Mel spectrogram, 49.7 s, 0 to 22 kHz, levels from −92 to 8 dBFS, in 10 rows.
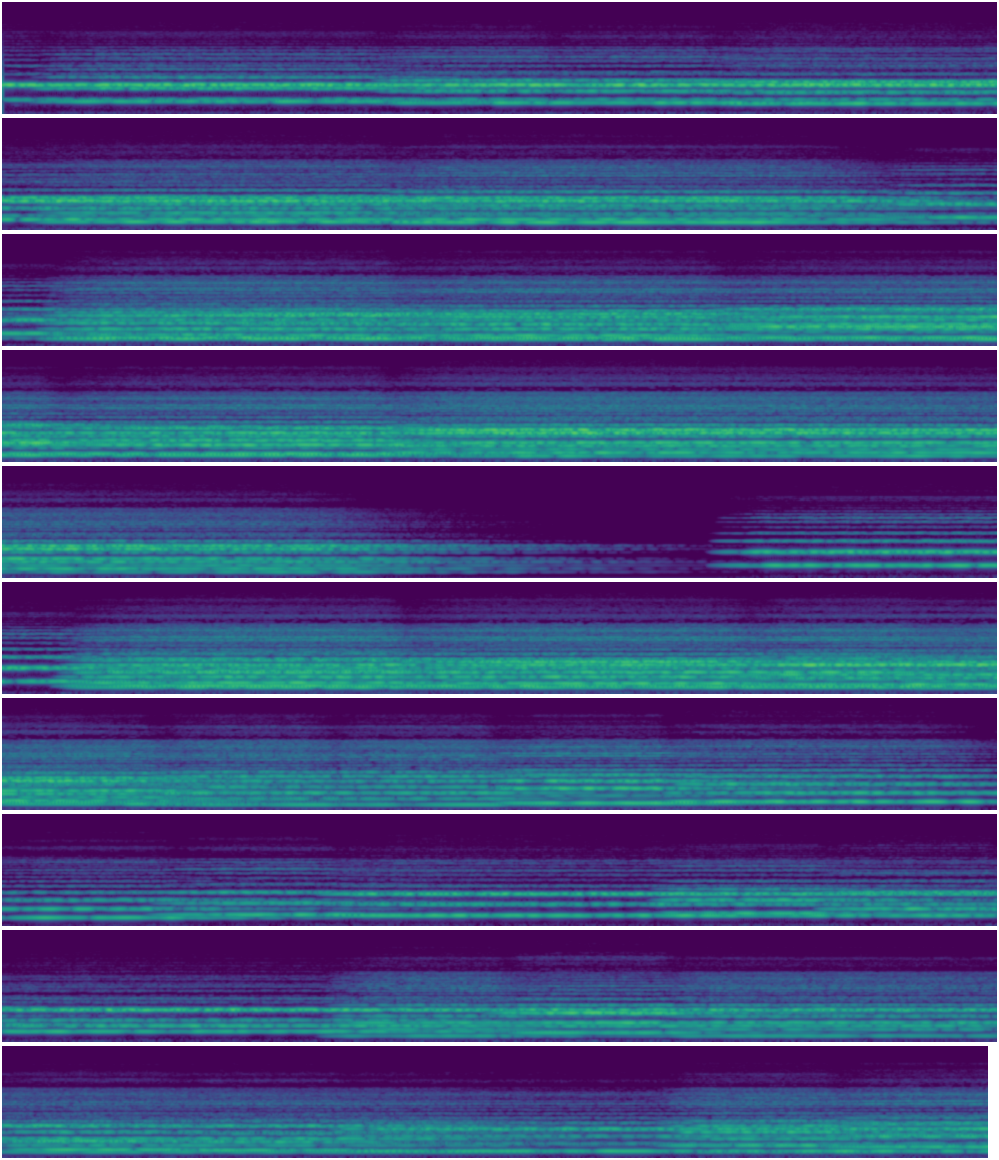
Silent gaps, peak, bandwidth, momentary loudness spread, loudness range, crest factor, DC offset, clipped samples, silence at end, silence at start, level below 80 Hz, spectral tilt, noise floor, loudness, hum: none; -10 dBFS; 11.5 kHz; 9 LU; 8 LU; 18 dB; under 0.1%; under 0.1%; 0 s; 0 s; -76 dBFS; -5 dB/octave; -69 dBFS; -26 LUFS; none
